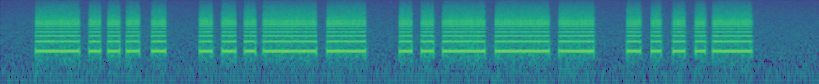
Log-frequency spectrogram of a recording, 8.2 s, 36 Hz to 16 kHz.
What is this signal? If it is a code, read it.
Morse code, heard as a buzzer, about 11 wpm. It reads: 6324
